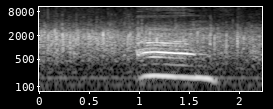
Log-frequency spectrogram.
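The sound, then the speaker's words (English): An audience claps in a steady, dense patter for a couple of seconds, with a brief, sustained voiced cheer rising over the applause midway through. “Clap that up.”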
